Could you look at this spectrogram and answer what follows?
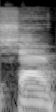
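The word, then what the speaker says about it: chèvre: known for making incredible Chev Chev is spelled s or c h v r e um Americanized pronunciation is Chev but it's goat it's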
